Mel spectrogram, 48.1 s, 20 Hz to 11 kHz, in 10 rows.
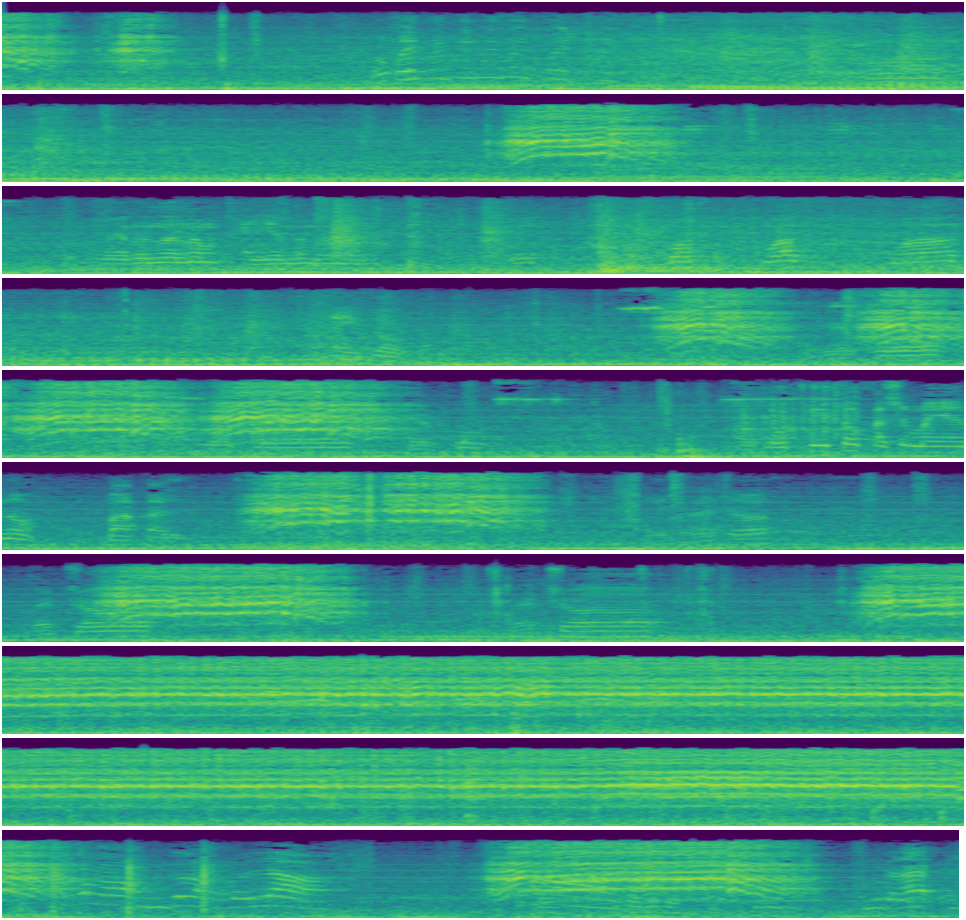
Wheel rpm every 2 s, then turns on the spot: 30, 0, 0, 10, 20, 0, 0, 0, 0, 40, 60, 10, 10, 70, 10, 60, 20, 150, 160, 160, 160, 140, 10, 80.
22-24 44-46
